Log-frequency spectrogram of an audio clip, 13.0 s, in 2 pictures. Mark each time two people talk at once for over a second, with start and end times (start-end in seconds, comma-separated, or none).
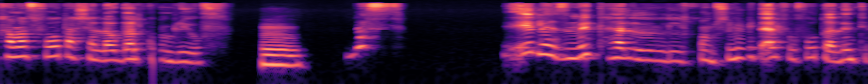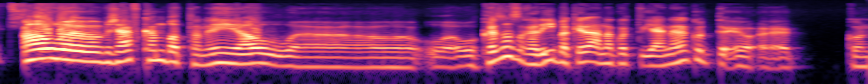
none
